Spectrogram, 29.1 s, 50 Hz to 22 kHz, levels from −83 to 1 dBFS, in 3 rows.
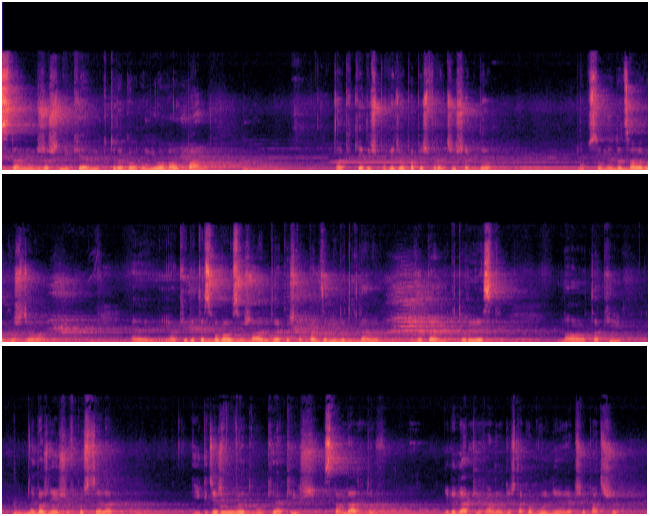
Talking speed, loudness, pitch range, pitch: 105 wpm, -29 LUFS, 105-120 Hz, 115 Hz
